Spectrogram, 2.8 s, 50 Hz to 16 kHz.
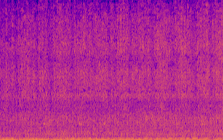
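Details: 1975 Volvo 245 wagon with 16-valve turbo swap and LH2.2 injection, idling about 800 rpm with vacuum around 5 and wideband reading 8–9: a low, lumpy idle with an uneven pulse that sags and stumbles; running very rich, suspected from a failing air mass meter.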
